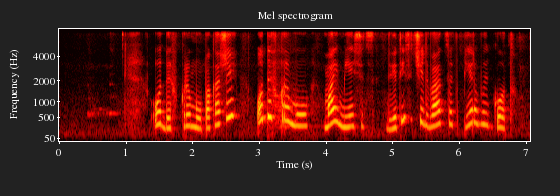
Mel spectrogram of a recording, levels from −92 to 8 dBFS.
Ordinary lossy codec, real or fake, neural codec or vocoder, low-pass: none; fake; codec, 16 kHz, 6 kbps, DAC; 7.2 kHz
